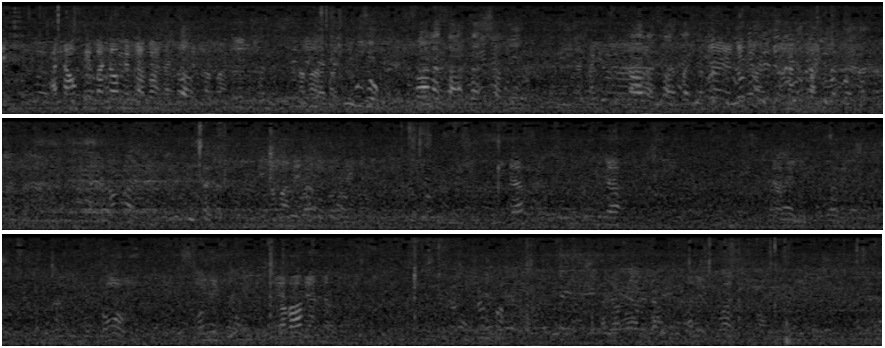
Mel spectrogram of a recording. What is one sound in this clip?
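Several men and women talk and call out at once outdoors, a little way off.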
